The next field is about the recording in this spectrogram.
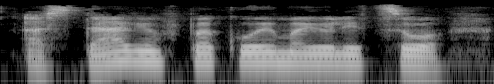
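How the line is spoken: Gentle. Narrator (Russian): ласково промолвила Мэри

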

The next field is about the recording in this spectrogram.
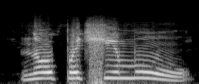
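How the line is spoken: Moaning. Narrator (Russian): простонала Вера

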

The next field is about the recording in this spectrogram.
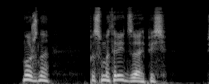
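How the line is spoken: Trembling voice. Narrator (Russian): все еще дрожащим голосом предложил навигатор

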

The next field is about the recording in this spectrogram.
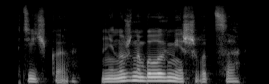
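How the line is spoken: Gentle chiding. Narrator (Russian): мягко пожурил Абадон

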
